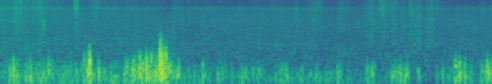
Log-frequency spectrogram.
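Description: Grass rustles softly as a snake slides through it.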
